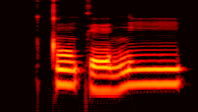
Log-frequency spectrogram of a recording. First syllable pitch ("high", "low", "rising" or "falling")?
high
